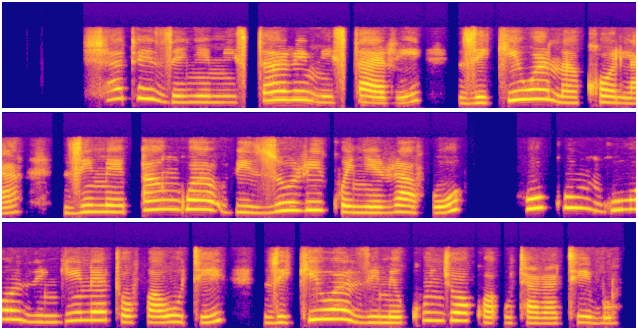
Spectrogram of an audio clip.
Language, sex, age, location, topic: Swahili, female, 25-35, Nairobi, finance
